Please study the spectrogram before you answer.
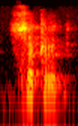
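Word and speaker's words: सकृत: शब्द है संस्कृत में सकत सकत शब्द है अब सकत का अर्थ होता है एक बार सकत जो है स से दंती स से उच्चारण सक तो उसका अर्थ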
